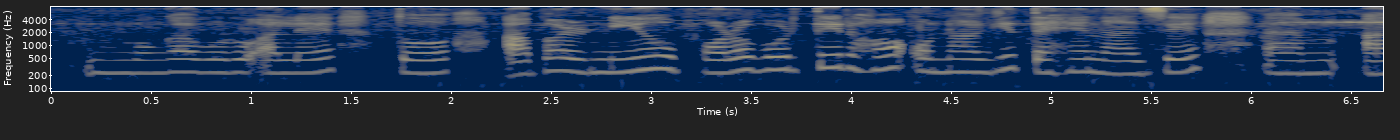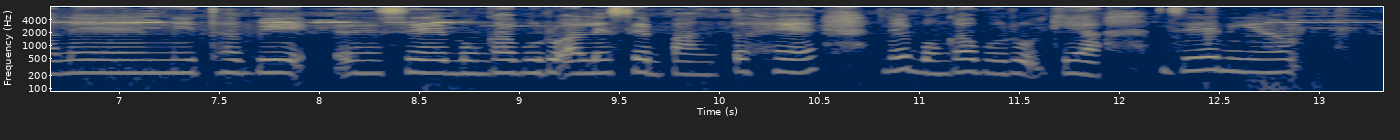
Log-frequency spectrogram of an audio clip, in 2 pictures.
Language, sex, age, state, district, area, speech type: Santali, female, 18-30, West Bengal, Purba Bardhaman, rural, spontaneous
